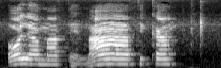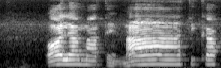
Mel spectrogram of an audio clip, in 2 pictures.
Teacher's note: portanto, ma é a mais forte. Portanto, a sílaba tônica de matemática é ma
